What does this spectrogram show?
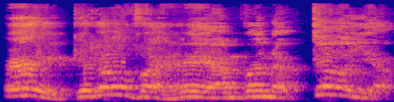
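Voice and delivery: put-on tough Brooklyn accent. Actor retells a scripted scene, playing the tough Brooklyn killer voice. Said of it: "I'm a killer, tough Brooklyn".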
